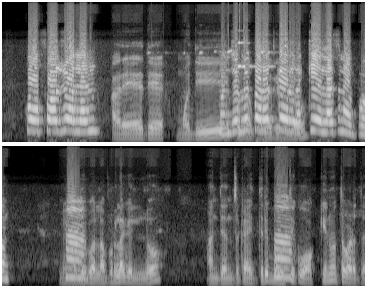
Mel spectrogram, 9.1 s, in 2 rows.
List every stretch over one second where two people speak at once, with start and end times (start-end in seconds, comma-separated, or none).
none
